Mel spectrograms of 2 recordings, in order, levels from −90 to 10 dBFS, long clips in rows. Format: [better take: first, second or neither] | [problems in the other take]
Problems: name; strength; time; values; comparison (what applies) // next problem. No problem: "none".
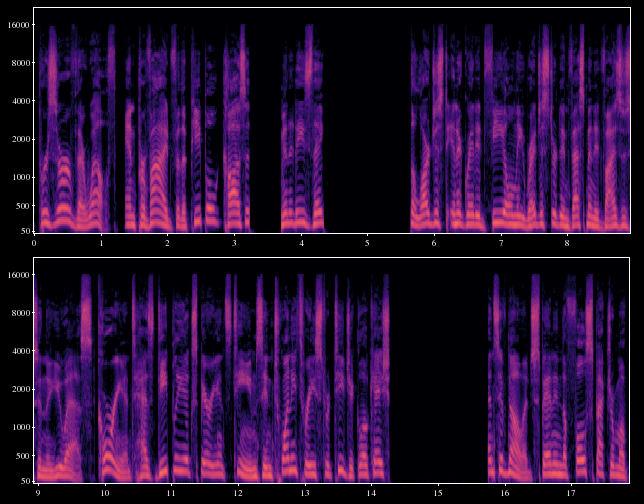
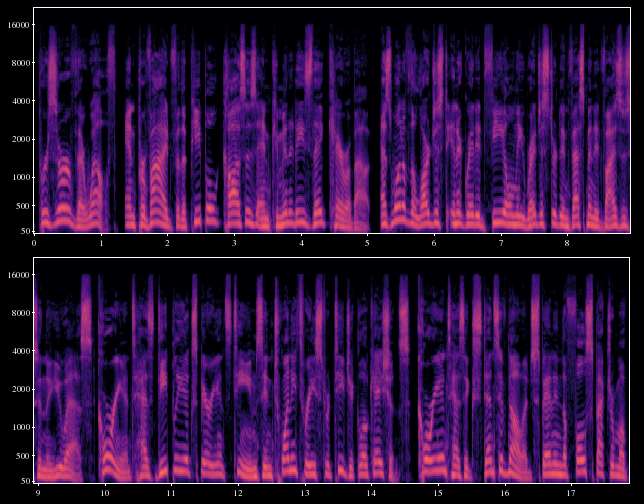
second | audio cutting out; at 3 s, at 4.5 s for 1.5 s and at 14 s for 1.5 s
